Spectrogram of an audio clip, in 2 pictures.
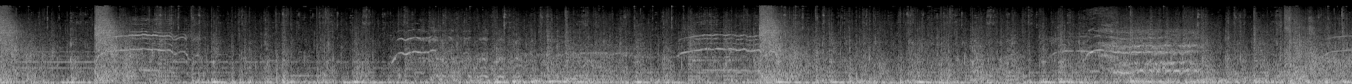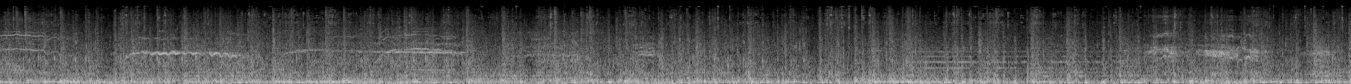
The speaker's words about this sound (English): The rider kept galloping in circles, herding and shooting the lowlives.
